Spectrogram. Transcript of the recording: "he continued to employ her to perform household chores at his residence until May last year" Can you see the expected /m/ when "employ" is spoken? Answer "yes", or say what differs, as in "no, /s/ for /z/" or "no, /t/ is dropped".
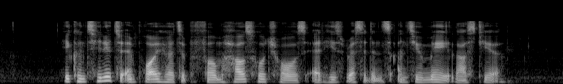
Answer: yes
